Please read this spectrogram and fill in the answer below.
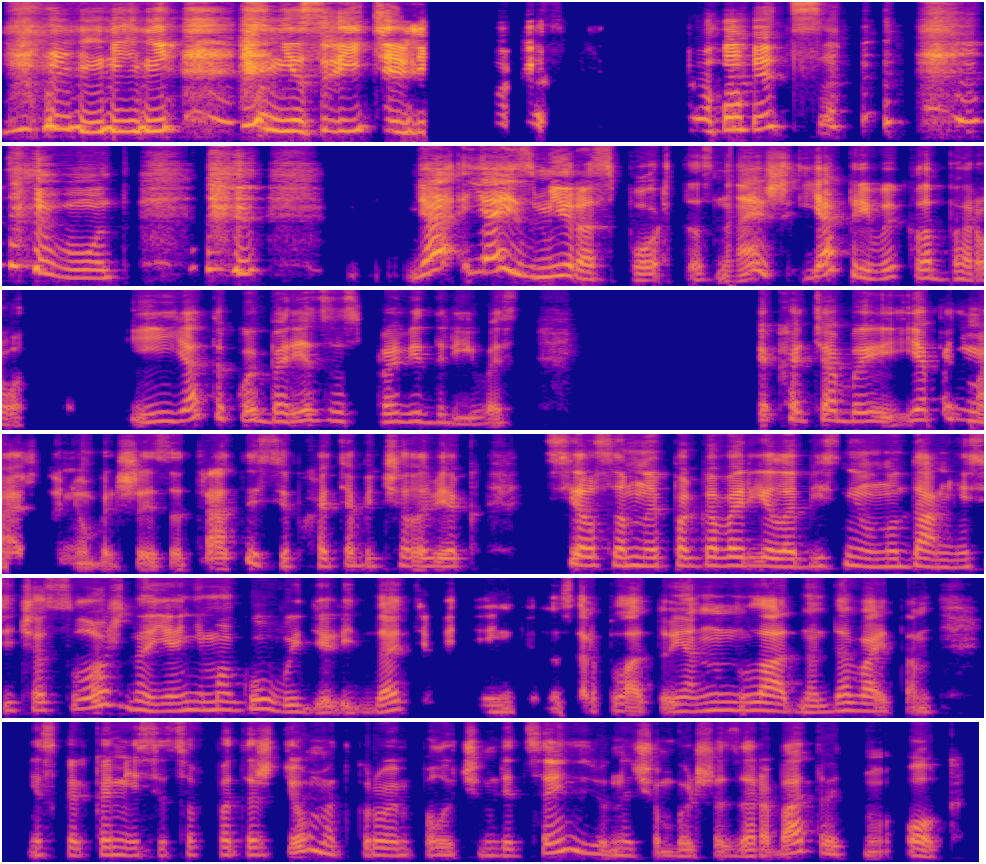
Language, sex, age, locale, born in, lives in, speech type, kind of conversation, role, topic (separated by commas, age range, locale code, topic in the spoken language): Russian, female, 40-44, ru-RU, Ukraine, Spain, conversation, podcast, guest, Как вы находите в себе уверенность в сложных ситуациях?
